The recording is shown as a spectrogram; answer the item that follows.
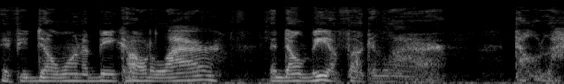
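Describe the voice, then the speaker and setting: A woman talks at a fairly slow pace in a fairly low pitch, with light background noise. Her intonation is monotone and flat. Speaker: comedic rant vlogger. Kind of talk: profane comedic angry rant. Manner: taunting, mocking, trash-talking. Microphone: phone near.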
